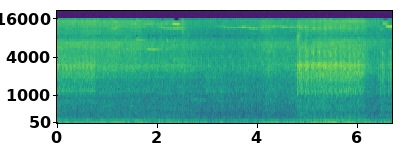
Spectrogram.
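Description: Steady engine and road rumble heard from inside a vehicle crawling through heavy traffic, with a brief hiss at the start and another lasting about a second and a half about five seconds in.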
